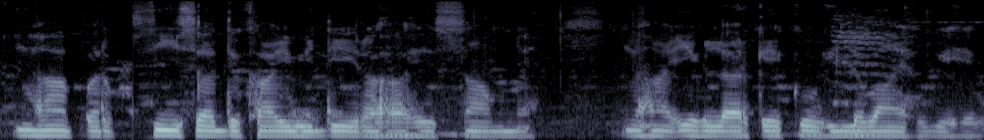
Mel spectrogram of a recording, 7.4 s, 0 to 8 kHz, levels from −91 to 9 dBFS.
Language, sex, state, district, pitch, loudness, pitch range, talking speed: Hindi, male, Uttar Pradesh, Jalaun, 100 Hz, -28 LUFS, 100-105 Hz, 115 wpm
